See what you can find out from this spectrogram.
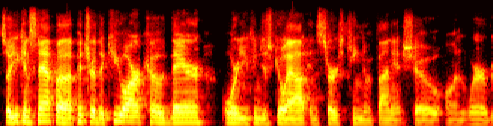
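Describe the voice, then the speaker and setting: Against a quiet background, a man with a plain, everyday voice and medium pitch talks at a moderate pace, his intonation lively and his loudness swinging widely. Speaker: financial advisor, company founder. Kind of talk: webinar presentation. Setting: online webinar.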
